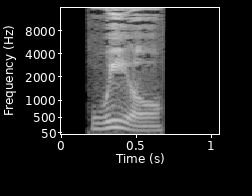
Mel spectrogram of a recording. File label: "wheel", spelling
